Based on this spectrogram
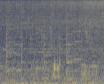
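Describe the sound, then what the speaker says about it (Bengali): Cut potatoes fry in hot oil in a wok, making a constant close bubbling sizzle that runs without a break. "এখানে কড়াইতে তেল গরম হয়ে গেছে, আমি আলুটা কড়াইতে ভাজতে দিয়ে দিলাম"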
